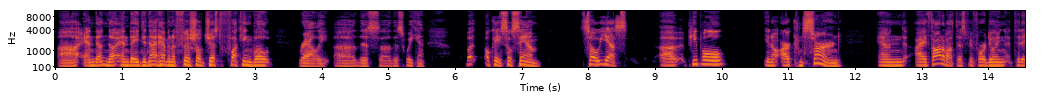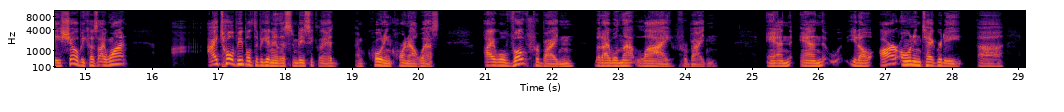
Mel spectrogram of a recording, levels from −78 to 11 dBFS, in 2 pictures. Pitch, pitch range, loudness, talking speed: 150 Hz, 125-175 Hz, -16 LUFS, 160 wpm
